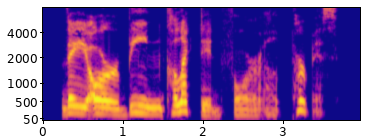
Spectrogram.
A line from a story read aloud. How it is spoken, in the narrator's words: Alex said, his voice full of contempt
